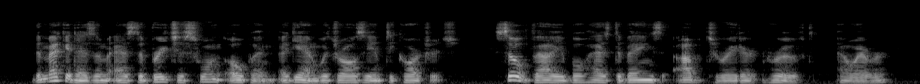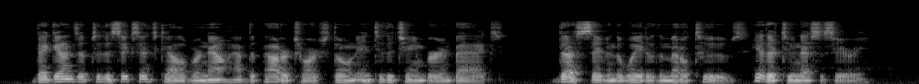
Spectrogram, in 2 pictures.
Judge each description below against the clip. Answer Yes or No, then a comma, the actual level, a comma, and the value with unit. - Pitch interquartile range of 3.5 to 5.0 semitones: No, narrow, 2.6 semitones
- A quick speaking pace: No, average, 165 wpm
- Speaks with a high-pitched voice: No, very low, 95 Hz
